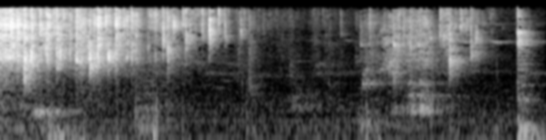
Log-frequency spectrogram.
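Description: Water gushing and splashing out of a plastic cartridge filter housing on a reverse-osmosis water plant as the housing is unscrewed and lifted off, with a second, weaker spill about five and a half seconds in. A sharp knock near the end.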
